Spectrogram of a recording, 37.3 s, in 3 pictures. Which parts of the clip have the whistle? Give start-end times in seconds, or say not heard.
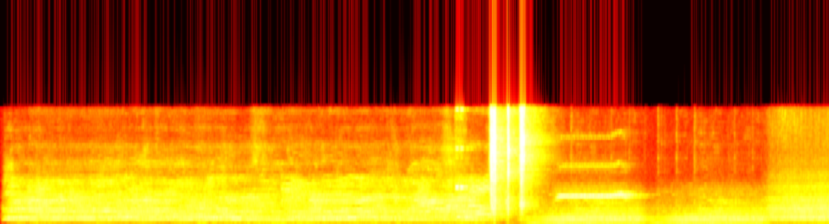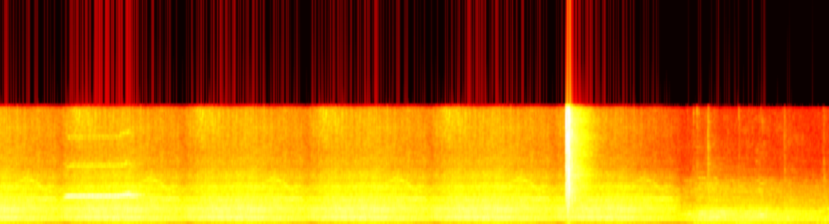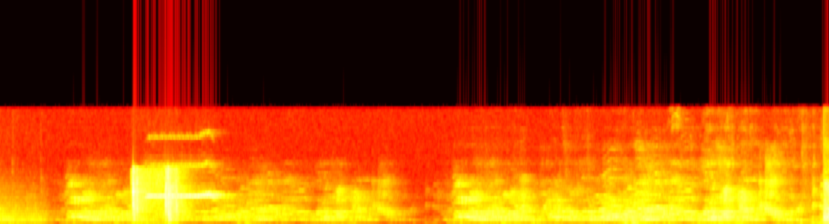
8.3-9.6, 13.3-14.6, 27.0-28.2.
